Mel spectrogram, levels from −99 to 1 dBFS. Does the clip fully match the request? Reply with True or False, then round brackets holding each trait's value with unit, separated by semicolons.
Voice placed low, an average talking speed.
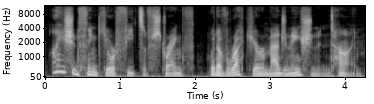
True (115 Hz; 195 wpm)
